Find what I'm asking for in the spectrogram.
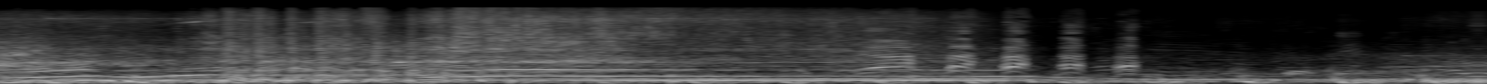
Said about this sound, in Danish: bagenden af selve driftingbanen er der fuldstændig fyldt op, og nu kommer bilerne forbi igen her.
